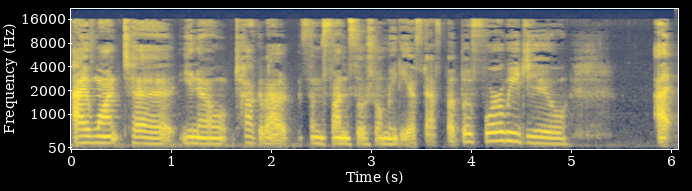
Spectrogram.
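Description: A woman interviewer with a gravelly, low, mellow voice asks long, winding questions, padding them with fillers as she goes.

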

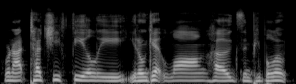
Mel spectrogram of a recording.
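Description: An excitable, bubbly woman in her forties hosting an interview podcast, laughing easily. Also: lowish voice, a little fast, smooth, dry recording, clean studio sound. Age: 40s. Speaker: podcast host.

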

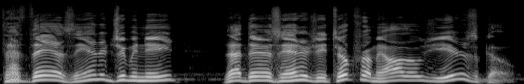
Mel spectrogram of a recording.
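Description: A man's voice: high-pitched, sing-song, moderate pace, no room sound, pitched above the performer's own voice. A man voicing a possessed, taunting young man with a mockingly sweet Louisiana drawl in a horror story. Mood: gleeful menace.

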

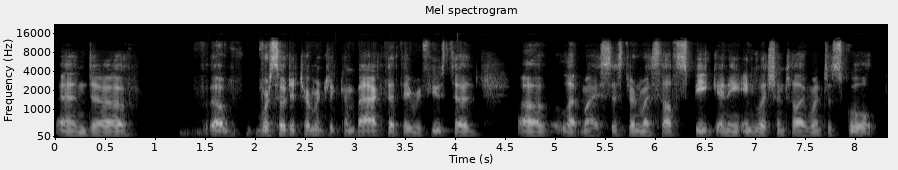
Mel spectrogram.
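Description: A man's voice: lowish voice, little pitch movement, moderate pace, darkish tone. A middle-aged man whose first language was Ukrainian, speaking at a panel with many ums and restarts. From United States. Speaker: novelist guest. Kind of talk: panel discussion.

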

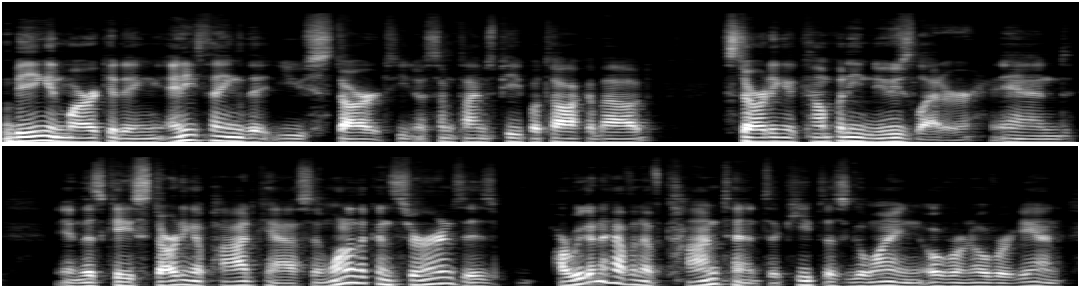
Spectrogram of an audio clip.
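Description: A man's voice: low voice, animated, brisk. A man being interviewed as a guest, explaining casually how he runs his company's podcast, with plenty of fillers and restarts.

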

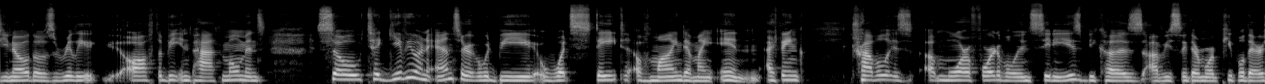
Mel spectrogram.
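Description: A woman's voice: medium pitch, no echo, clean studio sound. A woman in her late twenties, born in Brazil and raised in the US, telling stories as a guest in a casual podcast interview with lots of "like". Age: 20s. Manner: animated storyteller, lots of "like".

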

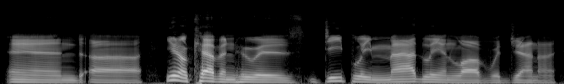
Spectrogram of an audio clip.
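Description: A man, a podcast co-host, telling a comedic story with animated delivery, jumping into other people's voices. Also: lowish voice, slow pace, smooth, no room sound, studio quality. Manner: animated, mimics voices in quotes, many restarts.

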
